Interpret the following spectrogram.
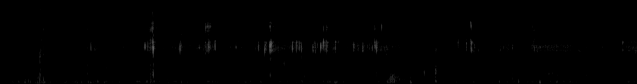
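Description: Faint chewing: scattered soft mouth clicks of a person chewing a soft egg omelet bite.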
